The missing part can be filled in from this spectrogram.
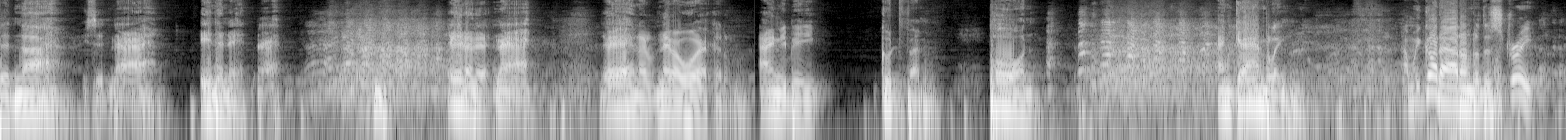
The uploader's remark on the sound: This special bonus episode was recorded live at Fishburners as part of the Spark Festival in October 2022. The event included a panel of eight guests.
